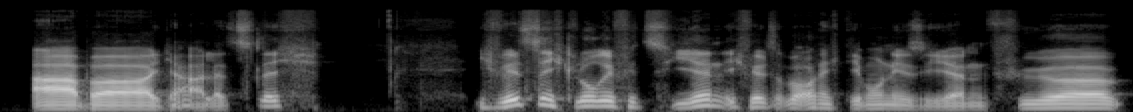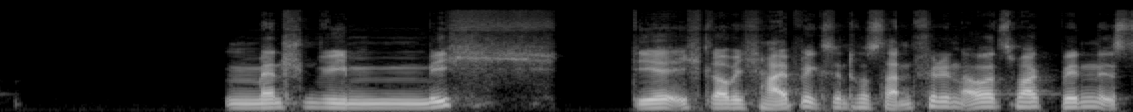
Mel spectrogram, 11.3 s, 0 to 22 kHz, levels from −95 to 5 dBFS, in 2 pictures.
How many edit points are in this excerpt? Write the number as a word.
zero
